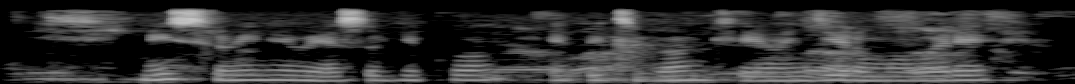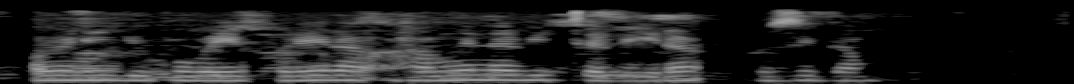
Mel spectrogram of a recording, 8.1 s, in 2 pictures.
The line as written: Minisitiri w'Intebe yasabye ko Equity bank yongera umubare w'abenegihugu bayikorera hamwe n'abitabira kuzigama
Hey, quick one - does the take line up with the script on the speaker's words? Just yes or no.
yes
